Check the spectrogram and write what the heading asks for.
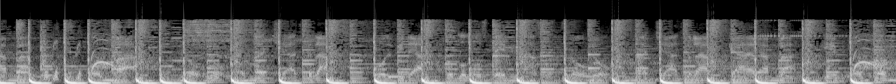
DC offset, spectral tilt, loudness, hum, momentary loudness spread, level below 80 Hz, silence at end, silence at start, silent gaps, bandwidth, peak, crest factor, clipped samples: under 0.1%; -5 dB/octave; -11 LUFS; none; 3 LU; -12 dBFS; 0 s; 0 s; none; 8.8 kHz; 0 dBFS; 10 dB; 0.2%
